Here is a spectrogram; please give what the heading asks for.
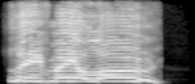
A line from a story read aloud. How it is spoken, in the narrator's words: I howled, the words distorted by my sobs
